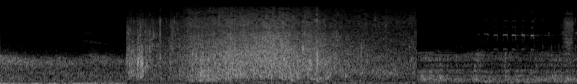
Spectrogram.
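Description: Sea water splashing and rushing around a whale feeding open-mouthed at the surface, loudest about two to three seconds in. A little after four seconds it cuts to a quieter water sound.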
